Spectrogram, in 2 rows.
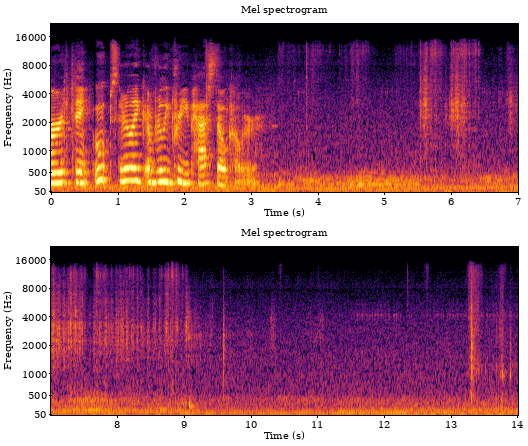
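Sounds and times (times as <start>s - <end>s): plastic packets shaken: 5.4s - 9.2s.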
